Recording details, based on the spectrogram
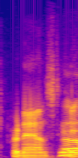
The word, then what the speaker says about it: pronunciation: Although eventually I found that I was trying to listen out for things to be annoyed that he said, and he did mispronounce pronunciation, and I was like, it's pronunciation.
